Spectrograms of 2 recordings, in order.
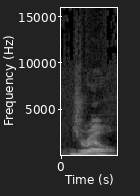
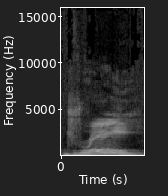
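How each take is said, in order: First: The name ends with an L sound. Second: The name ends without an L sound. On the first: The speaker calls it wrong. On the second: The speaker calls it right.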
